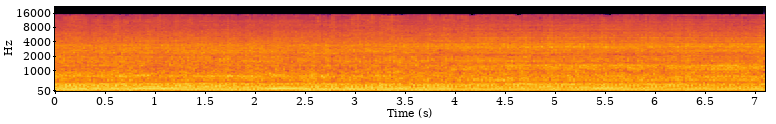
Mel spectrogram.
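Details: Amazon 186FA single-cylinder diesel on filtered used synthetic motor oil fuel, started on diesel; fast, steady idle chatter with even beat, no stumbling, smokes until warm. Normal idle.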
